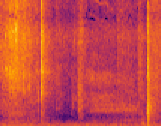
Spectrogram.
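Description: Faint handling noise of a tape measure being extended and laid across a rubber cargo liner, with a light click about half a second in and another near the end.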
